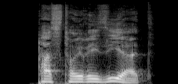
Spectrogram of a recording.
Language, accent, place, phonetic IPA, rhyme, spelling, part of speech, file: German, Germany, Berlin, [pastøʁiˈziːɐ̯t], -iːɐ̯t, pasteurisiert, verb, De-pasteurisiert.ogg
- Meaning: 1. past participle of pasteurisieren 2. inflection of pasteurisieren: third-person singular present 3. inflection of pasteurisieren: second-person plural present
